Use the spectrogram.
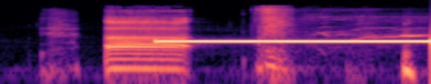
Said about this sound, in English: Why did you beep me?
